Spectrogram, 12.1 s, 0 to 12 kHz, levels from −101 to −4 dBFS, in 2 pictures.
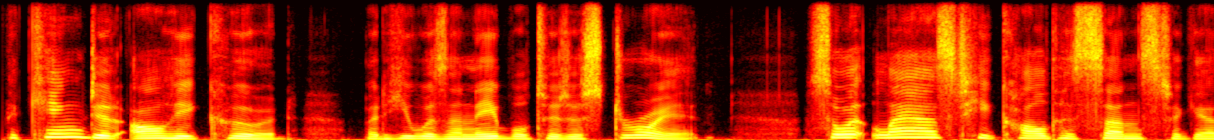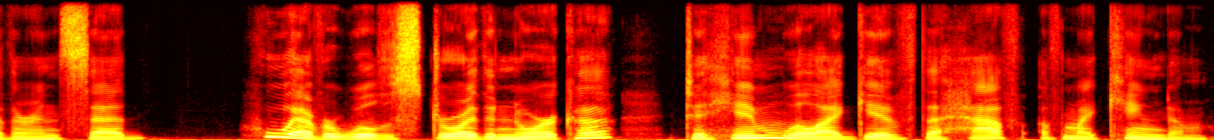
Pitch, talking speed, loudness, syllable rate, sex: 180 Hz, 190 wpm, -18 LUFS, 4.6 syllables/s, female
